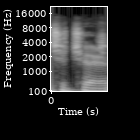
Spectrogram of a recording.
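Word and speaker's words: Chachere: So Dante Chachir, I'm gonna butcher his name, but Dante Chachir, we're saying Chachir.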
